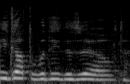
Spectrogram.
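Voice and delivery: put-on mock French accent. Repeating a game character's line just heard: put-on french accent. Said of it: "that's becoming less and less of a French accent".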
